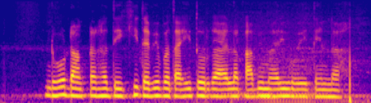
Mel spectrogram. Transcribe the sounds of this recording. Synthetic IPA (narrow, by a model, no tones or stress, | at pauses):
ɖʱoːɖaːk̚ʈəɾɦɐd̪eːkʰit̪ɐbʱibɐt̪aːɦit̪oːɾɡaːelakaːbiːmaːɾiɦoːet̪ẽːnlaː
